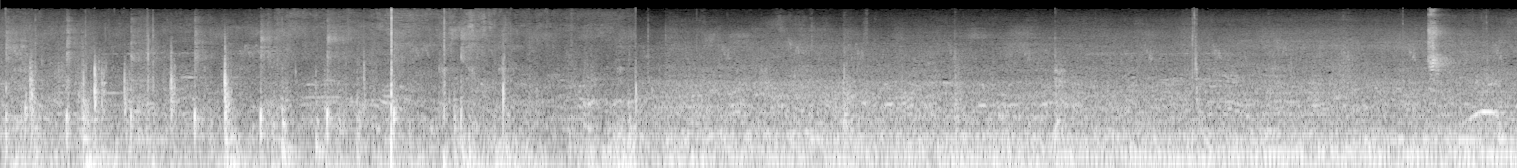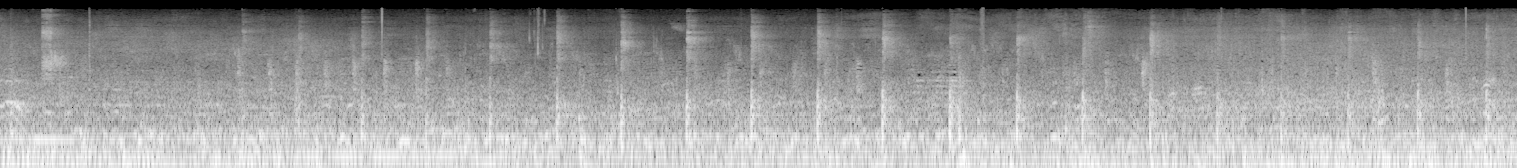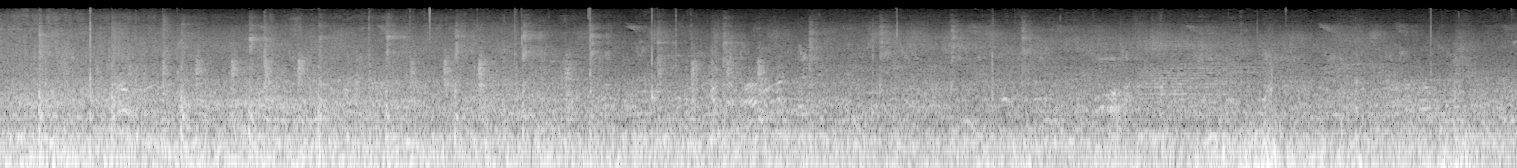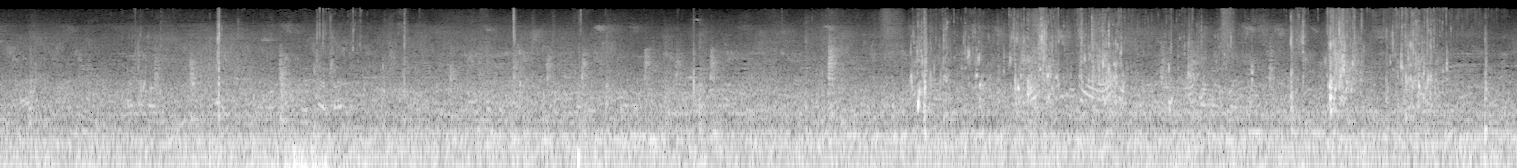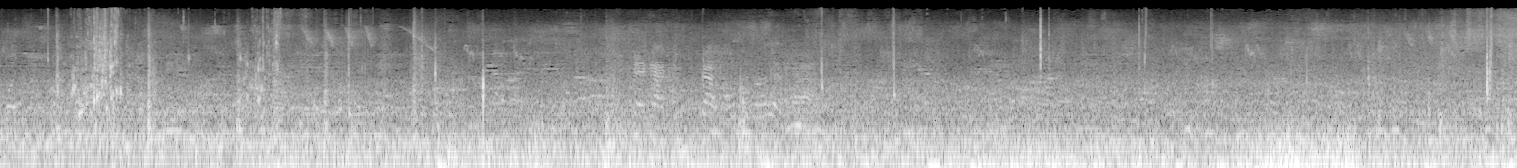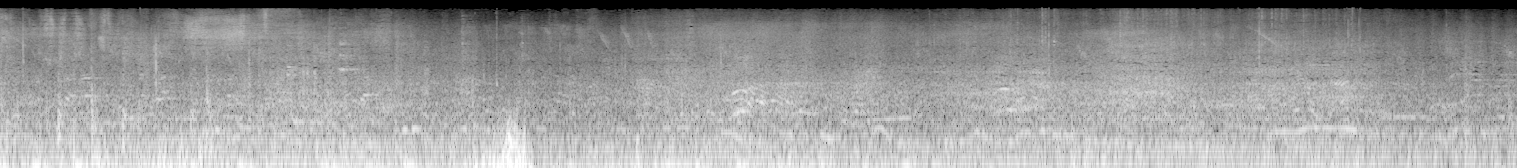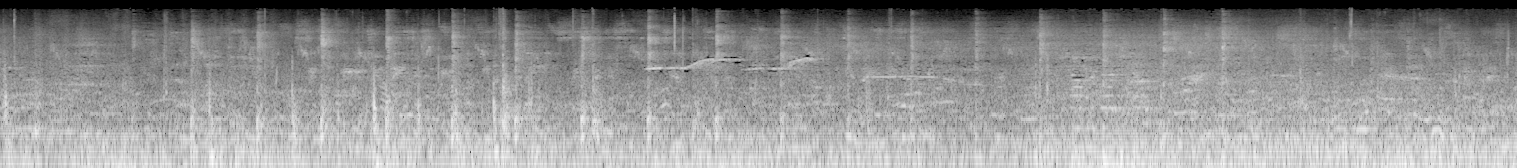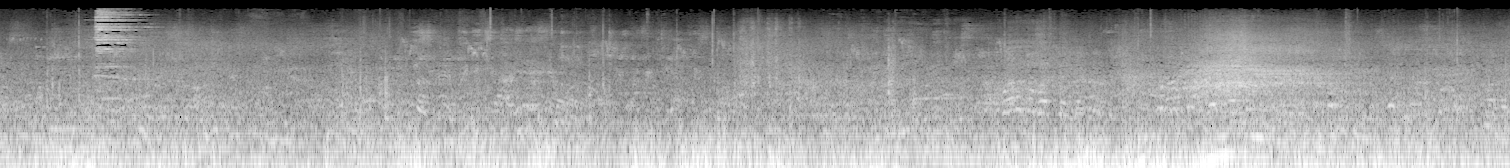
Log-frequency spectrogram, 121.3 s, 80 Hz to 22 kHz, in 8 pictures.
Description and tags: Pier na 25
Longitude: - 38.96345258
Latitude: - 12.60617109
Elevação: 5 m
Local: Pier
Bairro: Centro
Data: 10\06\16
Hora: 10:02
Descrição: Carros passando na rua, oficina de motos e agua
Gravador: Sony D50
Tags (palavras-chave): cachoeira Pier Agua e Oficina
Duração: 01:45
Autor: Gilmário e Wesley
25, brasil, cachoeira, cars, motor, pier, water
